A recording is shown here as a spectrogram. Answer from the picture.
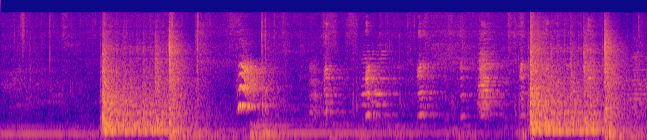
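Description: Live ensemble music: a held low bass note runs underneath, two loud crashing hits land about a second in and near the end, and short wind-instrument phrases sound in between.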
